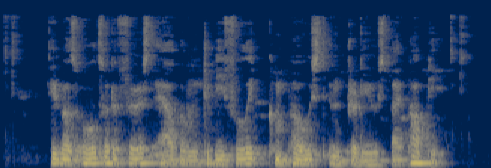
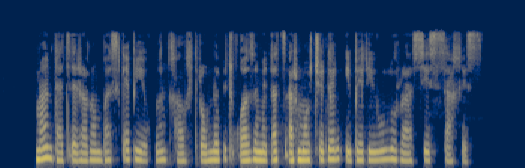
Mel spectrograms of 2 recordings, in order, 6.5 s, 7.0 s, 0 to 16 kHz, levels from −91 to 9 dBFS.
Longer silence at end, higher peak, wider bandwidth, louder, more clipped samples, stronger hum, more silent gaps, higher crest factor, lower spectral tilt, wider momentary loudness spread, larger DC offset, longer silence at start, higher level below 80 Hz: second, 0.4 s vs 0.65 s; second, -6 dBFS vs 0 dBFS; first, 11.5 kHz vs 8 kHz; second, -23 LUFS vs -18 LUFS; neither; neither; second, none vs 2.03-2.07 s; about the same, 18 dB vs 18 dB; about the same, -6.5 dB/octave vs -6.5 dB/octave; second, 7 LU vs 12 LU; neither; first, 0.65 s vs 0.5 s; first, -42 dBFS vs -62 dBFS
